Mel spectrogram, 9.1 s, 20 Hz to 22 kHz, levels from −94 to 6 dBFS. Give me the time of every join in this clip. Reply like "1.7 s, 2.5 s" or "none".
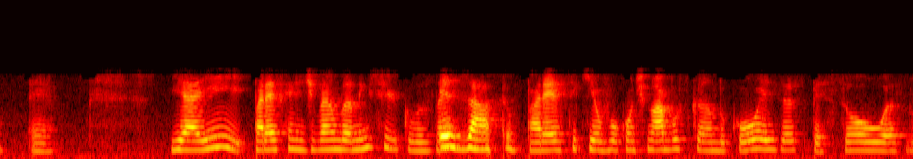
2.5 s, 5.2 s

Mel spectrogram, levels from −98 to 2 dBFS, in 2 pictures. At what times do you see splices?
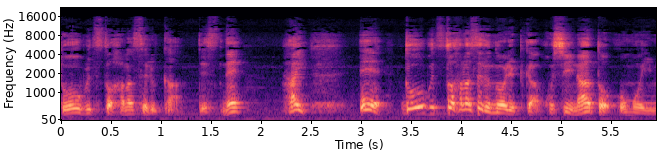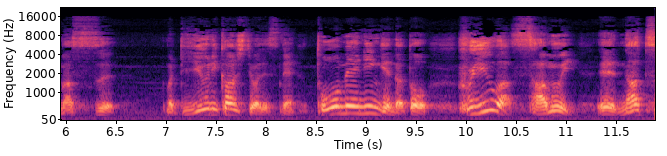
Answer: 3.3 s

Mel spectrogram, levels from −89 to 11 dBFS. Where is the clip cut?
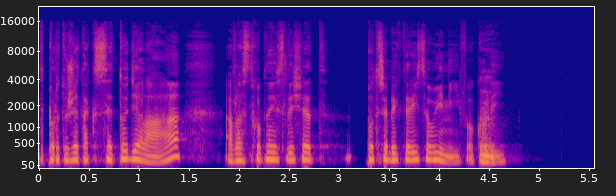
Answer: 2.1 s, 3.2 s

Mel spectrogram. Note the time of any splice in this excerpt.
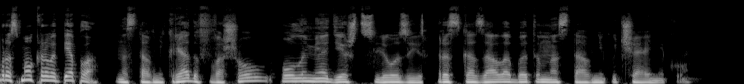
1.1 s, 2.7 s, 4.2 s

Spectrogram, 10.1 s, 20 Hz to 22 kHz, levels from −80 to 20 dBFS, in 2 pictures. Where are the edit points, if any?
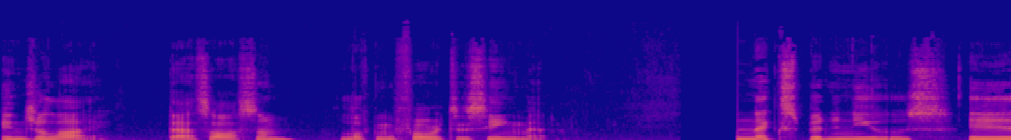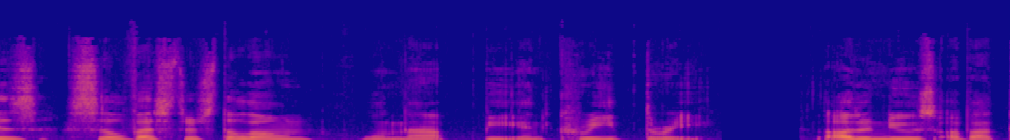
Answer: none

